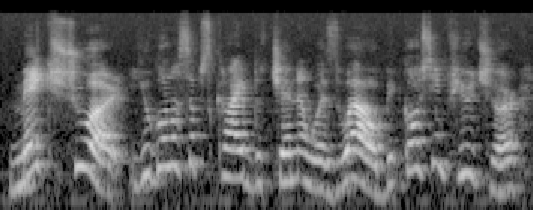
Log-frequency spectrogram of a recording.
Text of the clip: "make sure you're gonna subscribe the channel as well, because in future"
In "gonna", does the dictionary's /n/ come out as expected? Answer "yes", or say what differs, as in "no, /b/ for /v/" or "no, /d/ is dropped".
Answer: yes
